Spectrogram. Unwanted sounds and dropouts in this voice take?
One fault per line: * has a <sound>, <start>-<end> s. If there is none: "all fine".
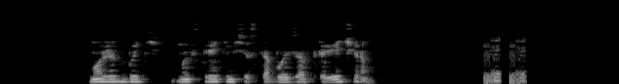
* has a laugh, 4.8-5.3 s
